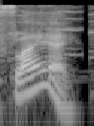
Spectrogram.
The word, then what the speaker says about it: Flayeh: Very close. Sadie Flayer. So more like rhyming with Slayer.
